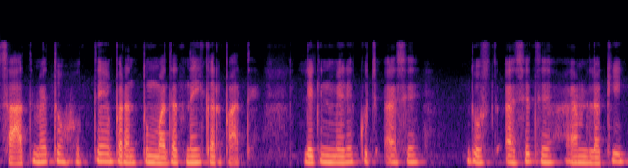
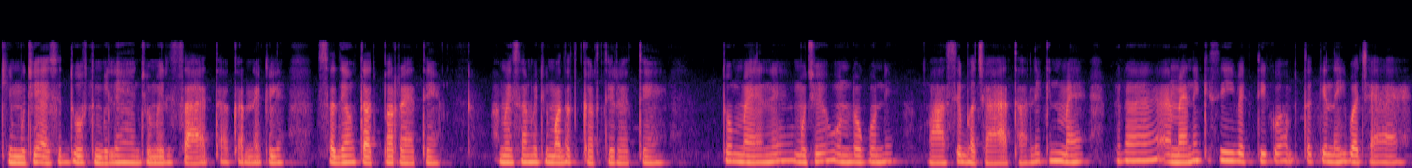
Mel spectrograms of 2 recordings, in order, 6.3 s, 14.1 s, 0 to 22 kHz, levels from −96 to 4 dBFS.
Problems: none marked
